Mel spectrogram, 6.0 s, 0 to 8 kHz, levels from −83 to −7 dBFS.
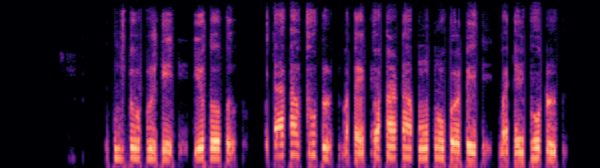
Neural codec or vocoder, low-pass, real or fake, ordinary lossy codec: none; 7.2 kHz; real; Opus, 16 kbps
